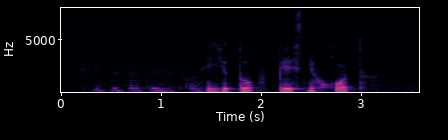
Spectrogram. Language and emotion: Russian, neutral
